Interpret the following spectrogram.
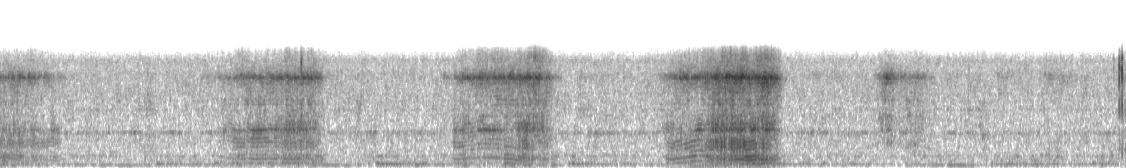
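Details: Sleeping snorer: rough, rattling snores with each breath, about four in seventeen seconds, over steady room hum; ordinary snoring.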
